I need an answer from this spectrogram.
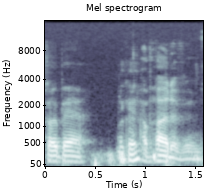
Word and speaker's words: Gobert: I watched his new Rudy Gobert pronounced Gobert he's seven foot two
